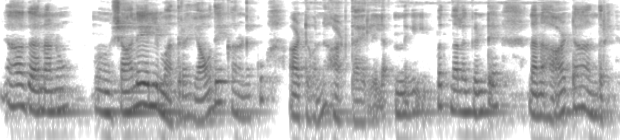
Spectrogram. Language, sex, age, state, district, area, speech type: Kannada, female, 60+, Karnataka, Chitradurga, rural, spontaneous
